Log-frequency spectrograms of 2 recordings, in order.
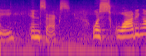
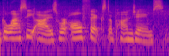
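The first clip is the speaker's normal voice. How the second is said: ordinary delivery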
